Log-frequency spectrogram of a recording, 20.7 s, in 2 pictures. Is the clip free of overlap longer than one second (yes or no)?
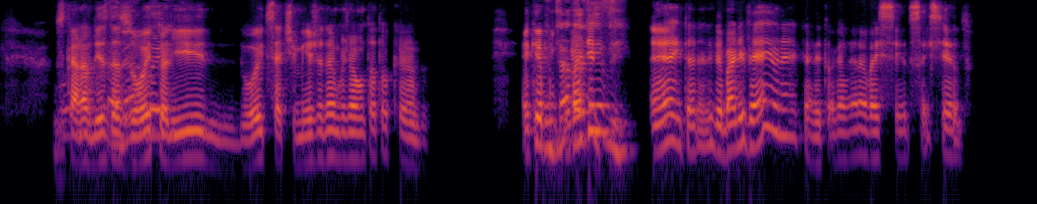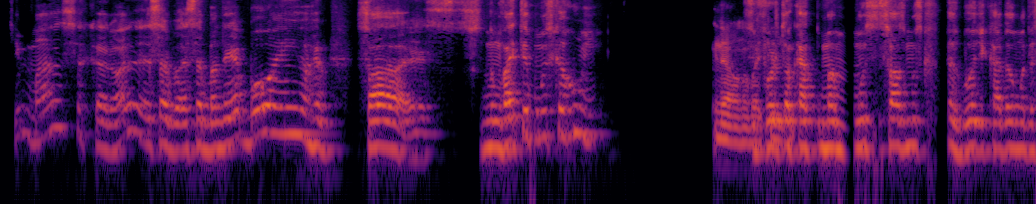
no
